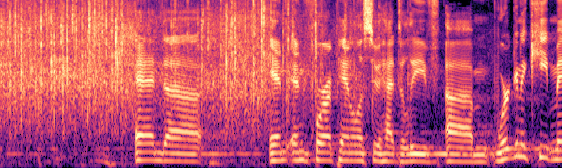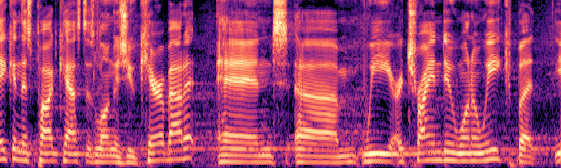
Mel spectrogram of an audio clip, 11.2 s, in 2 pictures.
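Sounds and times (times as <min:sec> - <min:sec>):
audience applause for the panel: 0:00.0 - 0:04.2
speech: 0:01.3 - 0:11.2.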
